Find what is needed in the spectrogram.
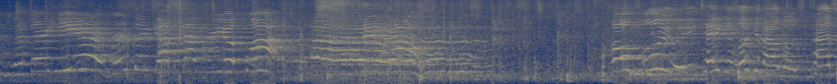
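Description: A group of young children talking and calling out at once, many high voices overlapping so that no words stand out; it swells loudest about halfway through and again near the end.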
